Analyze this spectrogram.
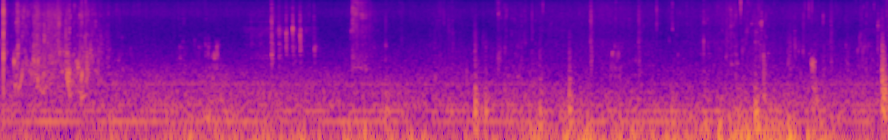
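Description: Spinning reel being wound and clicking as a fish is played on a bent rod and brought aboard a small boat, over a steady low hum from the boat.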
